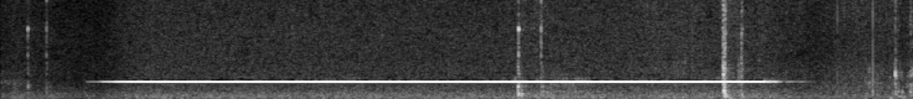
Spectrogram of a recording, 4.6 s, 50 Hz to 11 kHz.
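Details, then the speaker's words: Pure-tone audiometry test tone played in a hearing lecture demonstrating pitches from 250 to 4000 Hz: a steady, pure high-pitched beep lasting about three seconds in a quiet room. "to illustrate those different pitches I'm going to play a couple of them for you so here is a low pitch sound this would be 250 Hertz"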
